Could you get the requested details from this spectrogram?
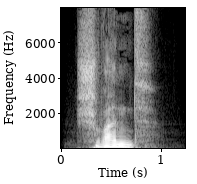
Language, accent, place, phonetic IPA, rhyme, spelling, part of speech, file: German, Germany, Berlin, [ʃvant], -ant, schwand, verb, De-schwand.ogg
- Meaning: first/third-person singular preterite of schwinden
